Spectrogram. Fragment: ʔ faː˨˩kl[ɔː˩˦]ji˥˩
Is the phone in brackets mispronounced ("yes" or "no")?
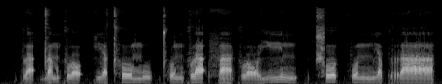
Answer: no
